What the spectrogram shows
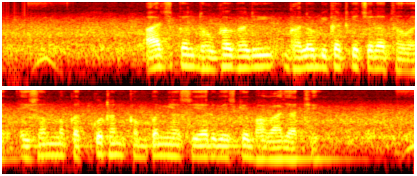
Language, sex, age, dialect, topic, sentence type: Chhattisgarhi, male, 18-24, Western/Budati/Khatahi, banking, statement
